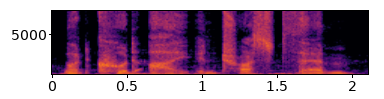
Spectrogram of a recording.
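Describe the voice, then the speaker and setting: An actor playing a weary, resigned older man, a gentle master, with halting, soft, breathy speech in a dramatic video game. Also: on the low side, lively intonation, exaggerated voice. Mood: gentle, pleading. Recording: background music under the voice.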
